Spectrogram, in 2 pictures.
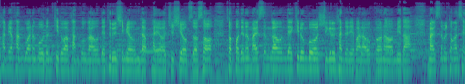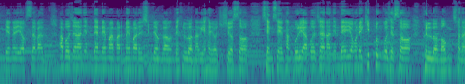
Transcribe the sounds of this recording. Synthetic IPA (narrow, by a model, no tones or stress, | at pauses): ɦamjʌkaŋɡoɦanɯnmodɯnkidowakaŋɡuɡaunde̞tɯɾɯɕʰimjʌɯŋdap̚ʰajʌt͡ɕuɕʰiʌp̚s͈ʌsʰʌ | sʌpʰʌdenɯnmaɭs͈ɯmɡaunde̞kiɾɯmboʌɕʰiɡiɾɯɭkand͡ʑʌɾepaɾaokɯʌnaomɲida | maɭs͈ɯmɯɭtʰoŋɦansʰe̞ŋmjʌŋejʌk̚s͈aɡan | a̰bʌd͡ʑiɦanaɲimne̞eme̞maɾɯnɕʰimɲʌnɡaunde̞hɯɭːʌnaɡeɦajʌd͡ʑuɕʰiʌsʰʌ | sʰe̞ŋsʰeekaŋmuɾiabʌd͡ʑiɦanaɲimne̞jʌŋʌne̞kipʰɯnɡos̬ʰe̞sʰʌ | hɯɭːʌnʌmt͡ɕʰʌna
